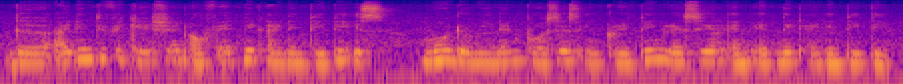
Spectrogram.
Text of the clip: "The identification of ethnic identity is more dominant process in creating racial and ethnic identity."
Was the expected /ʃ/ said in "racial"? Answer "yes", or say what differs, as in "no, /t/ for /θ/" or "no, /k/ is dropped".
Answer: no, /s/ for /ʃ/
